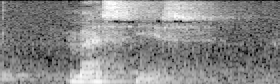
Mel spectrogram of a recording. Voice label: "Sleep", Muyuw; Lae Unitech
